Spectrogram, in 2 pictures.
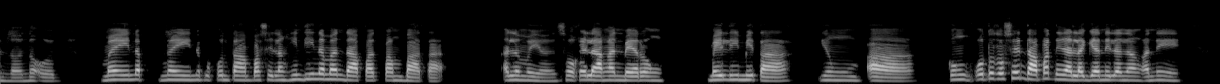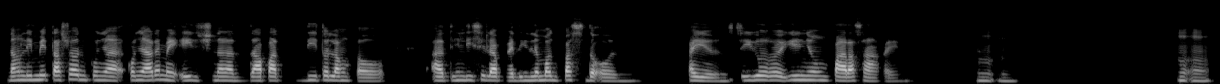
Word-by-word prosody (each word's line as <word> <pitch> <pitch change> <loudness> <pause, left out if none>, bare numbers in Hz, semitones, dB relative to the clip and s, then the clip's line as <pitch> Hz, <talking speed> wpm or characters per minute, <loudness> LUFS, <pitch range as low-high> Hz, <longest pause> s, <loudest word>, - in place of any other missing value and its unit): nanonood, 165 0 -8 0.5
may 215 +2 +3
nap 225 +1 0 0.2
may 210 0 0
napupuntahan 205 0 -2
pa 200 - +2
silang 205 -1 -3
hindi 225 +3 -4
naman 235 -2 +4
dapat 190 -2 +3
pambata, 170 -5 -1 0.6
alam 205 +1 0
mo - - -1
yun? 165 -2 -6
So, 200 +2 -2
kailangan 195 -1 +4
merong 185 -1 +2 0.4
may 210 +1 +3
limita 190 -6 +1 0.3
yung, 190 -3 -7
ah, 160 -3 +4 0.4
kung 220 -1 -4
kung 235 - +2
tutuusin 270 +2 +1
dapat 245 +3 +7
nilalagyan 205 -2 +5
nila 200 -1 +2
ng 190 -1 -1
ano 185 +3 -2
eh, 180 -3 -6 0.5
ng 195 +2 +1
limitasyon, 210 +1 0
kunya 195 -3 0
kunyari 200 +1 +2
may 195 -3 -2
age 185 -1 -5
na 180 -1 +1
dapat 180 +1 +1
dito 195 +3 -5
lang 185 -1 +1
'to 155 -1 -4 0.4
at 180 0 0
hindi 195 +1 -6
sila 195 -2 +2
pwedeng 180 +1 -4
lumagpas 195 +1 -1
doon, 160 -4 -3 0.7
ayun. 160 -3 -2
Siguro 195 0 -2
yun 205 +3 -2
yung 195 0 -3
para 175 -2 +6
sa'kin, 155 -3 -6 0.8
mm. 165 -3 -13 1.6
Mm. 165 -3 -9
195 Hz, 135 wpm, -25 LUFS, 175-205 Hz, 1.6 s, dapat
